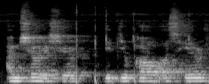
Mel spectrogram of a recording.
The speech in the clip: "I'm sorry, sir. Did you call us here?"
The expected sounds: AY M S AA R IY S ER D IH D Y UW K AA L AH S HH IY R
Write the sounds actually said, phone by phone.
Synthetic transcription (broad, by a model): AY M SH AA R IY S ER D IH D Y UW K AA L AH S HH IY R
